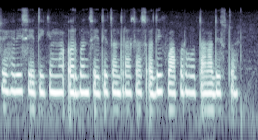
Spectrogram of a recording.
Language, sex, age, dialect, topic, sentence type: Marathi, male, 25-30, Standard Marathi, agriculture, statement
